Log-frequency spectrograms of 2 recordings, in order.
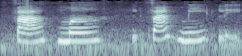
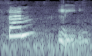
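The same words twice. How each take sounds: First: All three syllables are pronounced, including the middle vowel. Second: The middle vowel is dropped, giving two syllables. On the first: This is the standard form. "Its standard pronunciation is family" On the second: This is the casual connected-speech form. "dropping the E sound"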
